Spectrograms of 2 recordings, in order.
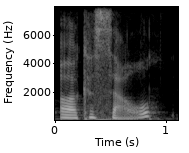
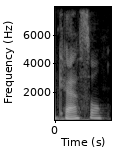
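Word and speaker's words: Kacel: I will say I really appreciated that Judge Matthew Cassell, in this case, did... I think he pronounces his name Castle.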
